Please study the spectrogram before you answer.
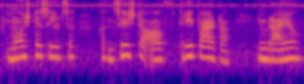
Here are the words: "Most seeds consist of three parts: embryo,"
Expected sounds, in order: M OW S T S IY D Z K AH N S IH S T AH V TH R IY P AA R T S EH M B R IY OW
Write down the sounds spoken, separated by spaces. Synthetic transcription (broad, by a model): M OW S T S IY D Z K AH N S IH S T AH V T R IY P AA R T IY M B R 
